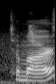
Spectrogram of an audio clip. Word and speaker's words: Tamar: Well, this is Tamar. Did I say your name? Pretty good. How did I say that? How do you say it? Tamar?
